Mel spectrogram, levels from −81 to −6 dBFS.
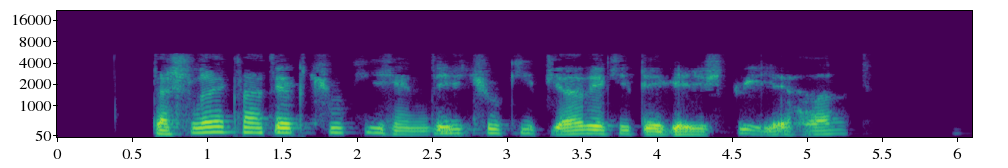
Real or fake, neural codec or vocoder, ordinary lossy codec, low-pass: fake; codec, 32 kHz, 1.9 kbps, SNAC; MP3, 32 kbps; 5.4 kHz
